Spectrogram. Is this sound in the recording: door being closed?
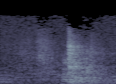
yes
